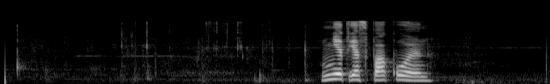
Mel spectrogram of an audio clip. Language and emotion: Russian, angry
